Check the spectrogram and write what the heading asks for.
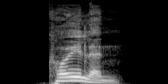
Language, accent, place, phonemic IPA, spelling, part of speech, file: German, Germany, Berlin, /ˈkɔɪ̯lən/, keulen, verb, De-keulen.ogg
- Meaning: 1. to cull 2. to hit with a club or as if by one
